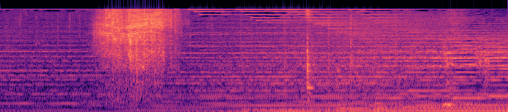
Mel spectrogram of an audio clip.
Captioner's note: slurping loudly; dramatic music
